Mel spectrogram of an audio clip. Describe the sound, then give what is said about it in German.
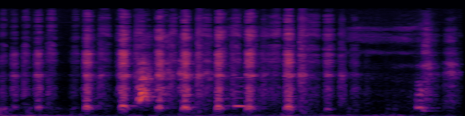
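A person pants heavily and rapidly, a quick run of loud, breathy huffs in a steady rhythm, with no talking. “da hechelt”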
